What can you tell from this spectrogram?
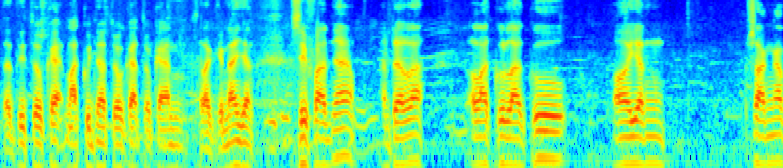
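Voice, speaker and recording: Against noticeable background noise, a man talks at medium pitch and a fairly slow pace. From Central Java, Sragen. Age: 50s. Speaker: traditional music expert. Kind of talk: interview. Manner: halting.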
